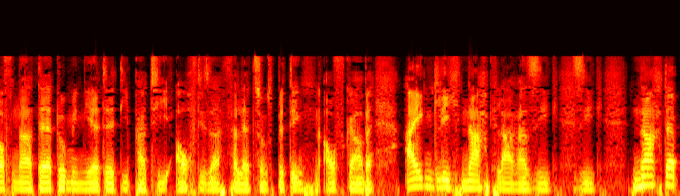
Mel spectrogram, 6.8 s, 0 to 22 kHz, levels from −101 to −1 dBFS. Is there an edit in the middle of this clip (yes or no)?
yes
